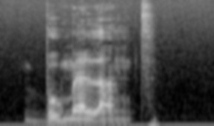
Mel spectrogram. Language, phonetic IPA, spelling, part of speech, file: Polish, [bũˈmɛlãnt], bumelant, noun, Pl-bumelant.ogg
